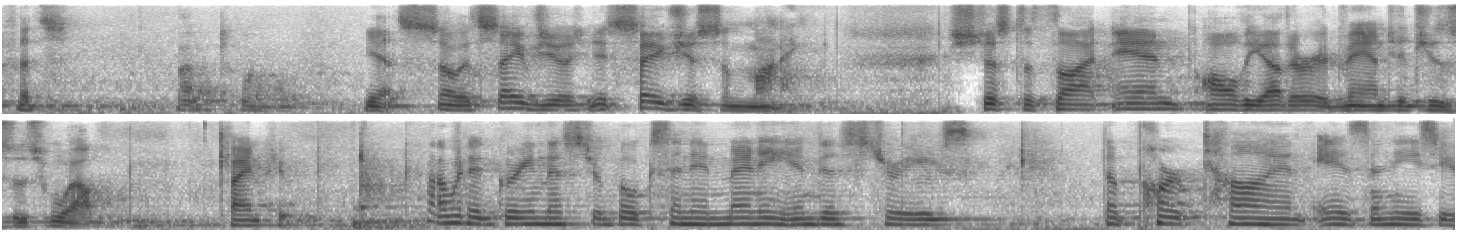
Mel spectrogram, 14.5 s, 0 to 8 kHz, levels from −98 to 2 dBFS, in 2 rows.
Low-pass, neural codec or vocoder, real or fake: 7.2 kHz; codec, 16 kHz, 2 kbps, X-Codec, HuBERT features, trained on general audio; fake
